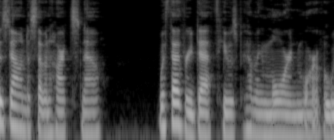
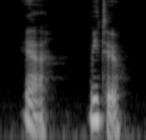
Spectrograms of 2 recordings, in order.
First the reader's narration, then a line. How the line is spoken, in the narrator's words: Branzy said quietly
